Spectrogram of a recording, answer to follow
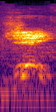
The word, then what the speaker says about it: JK: instead greeted by a student named JK, pronounced Jake, who's willing to give him info if he gets info in return.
